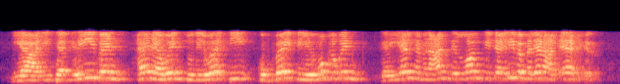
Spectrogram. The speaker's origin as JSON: {"language": "Arabic", "country": "Egypt", "said": "انت عارف بلادنا مصر لا هي مرتفعات ولا منخفضات. احنا بلدنا على مستوى سطح البحر."}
